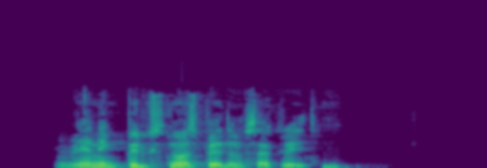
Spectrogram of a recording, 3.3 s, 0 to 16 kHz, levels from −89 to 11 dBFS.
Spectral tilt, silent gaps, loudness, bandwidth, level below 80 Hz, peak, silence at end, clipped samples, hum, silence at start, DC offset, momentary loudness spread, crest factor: -6 dB/octave; none; -16 LUFS; 7.4 kHz; -60 dBFS; 0 dBFS; 1 s; under 0.1%; none; 0.4 s; under 0.1%; 17 LU; 18 dB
